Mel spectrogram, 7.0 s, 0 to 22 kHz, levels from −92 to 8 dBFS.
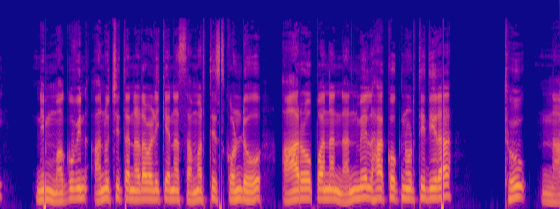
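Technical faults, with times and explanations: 0.56–0.58 s, 1.57 s, 2.75–2.77 s, 3.90–3.95 s, 5.53–5.55 s: underrun with held sample. The speech freezes into a flat plateau for about 21 ms (just before "ಮಗುವಿನ್ ಅನುಚಿತ ನಡವಳಿಕೆನ", again right after it, and after "ನನ್ಮೇಲ್ ಹಾಕೋಕ್ ನೋಡ್ತಿದೀರ"), 4.5 ms and 43 ms. The output buffer emptied and the converter held its last value, so each gap begins almost silently. Roughly the same span of live audio was lost each time. The 21 ms and 43 ms gaps fit one or two 1024-sample buffers at 48 kHz.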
